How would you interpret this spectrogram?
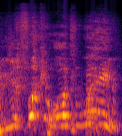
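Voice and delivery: outraged punchline; incredulous. Real, not acted. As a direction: wail it in comic exasperation. Repeats incredulous complaint.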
